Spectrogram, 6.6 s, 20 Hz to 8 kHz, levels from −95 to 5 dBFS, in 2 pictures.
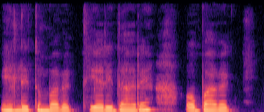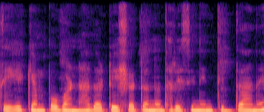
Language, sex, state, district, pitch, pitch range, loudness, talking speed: Kannada, female, Karnataka, Raichur, 210 Hz, 205-215 Hz, -15 LUFS, 110 wpm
